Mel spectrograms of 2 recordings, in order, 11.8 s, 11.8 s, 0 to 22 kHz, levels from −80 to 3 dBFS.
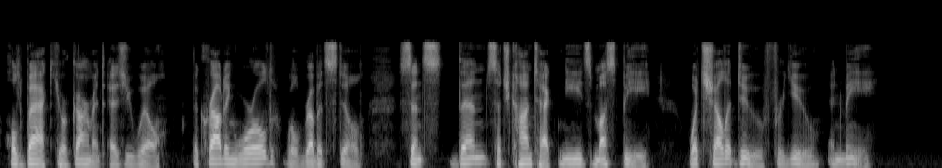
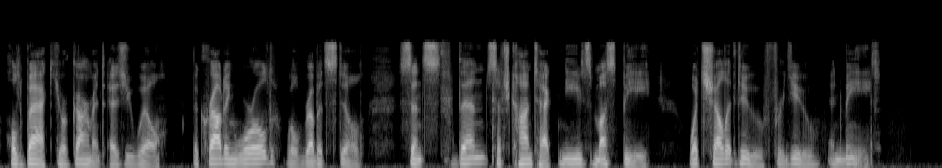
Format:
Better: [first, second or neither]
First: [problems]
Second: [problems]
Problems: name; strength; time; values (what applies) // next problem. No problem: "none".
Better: first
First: none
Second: noise reduction (neural diffusion model UNIVERSE++)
